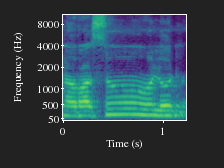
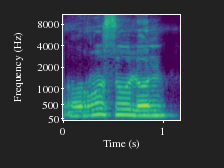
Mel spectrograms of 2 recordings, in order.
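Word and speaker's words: رَسُولٌ: ধারণা দিয়ে দেবো তাহলে র এর উপরে যদি জবর অথবা পেশ থাকে র মোটা হবে যেমন রসুলুন রসুলুন রচে যদি জের থাকে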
